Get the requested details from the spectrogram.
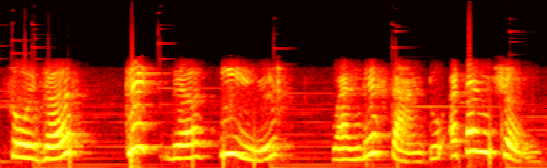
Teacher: सिर्फ हमारा click and heels पे स्ट्रेस आ रहा है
